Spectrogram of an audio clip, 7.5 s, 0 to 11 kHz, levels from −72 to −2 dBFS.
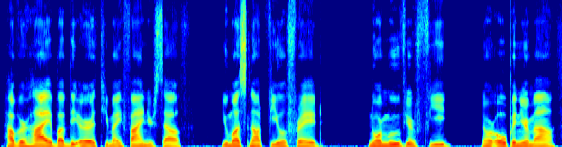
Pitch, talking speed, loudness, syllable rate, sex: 125 Hz, 175 wpm, -19 LUFS, 4.8 syllables/s, male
